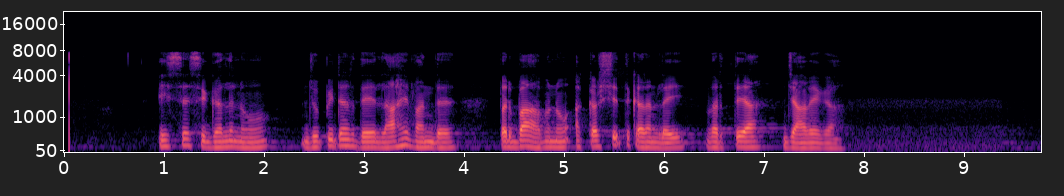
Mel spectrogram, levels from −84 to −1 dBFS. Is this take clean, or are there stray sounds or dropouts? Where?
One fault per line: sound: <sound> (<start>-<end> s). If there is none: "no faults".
no faults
